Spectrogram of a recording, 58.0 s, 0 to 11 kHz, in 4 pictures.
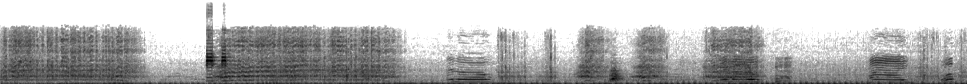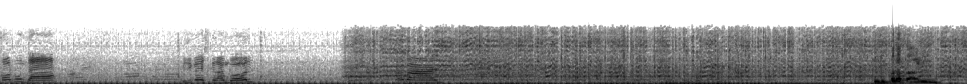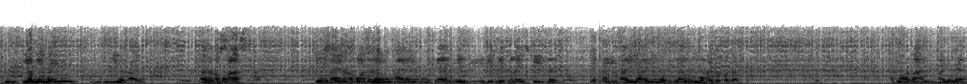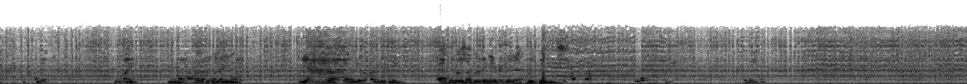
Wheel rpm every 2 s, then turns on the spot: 160, 50, 150, 30, 30, 40, 10, 10, 0, 10, 130, 150, 160, 160, 160, 160, 160, 160, 160, 160, 160, 160, 160, 160, 160, 160, 160, 160, 160.
none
